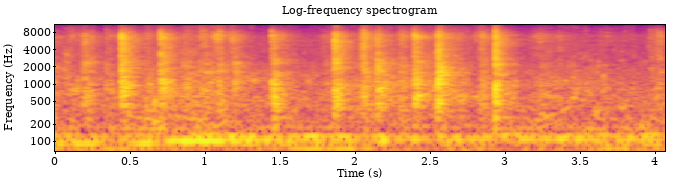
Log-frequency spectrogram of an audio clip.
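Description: A deck of tarot cards being shuffled by hand: about a dozen soft, irregular card clicks and slaps.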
